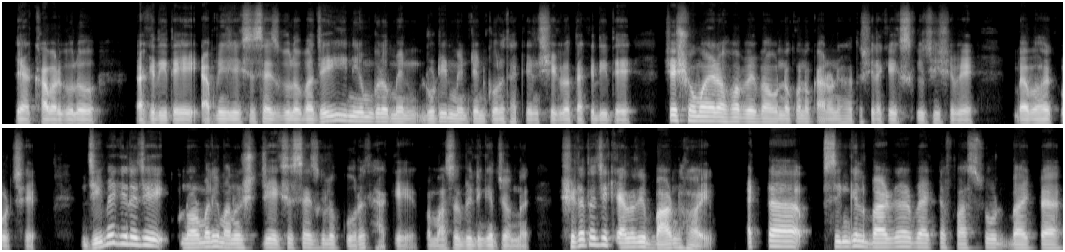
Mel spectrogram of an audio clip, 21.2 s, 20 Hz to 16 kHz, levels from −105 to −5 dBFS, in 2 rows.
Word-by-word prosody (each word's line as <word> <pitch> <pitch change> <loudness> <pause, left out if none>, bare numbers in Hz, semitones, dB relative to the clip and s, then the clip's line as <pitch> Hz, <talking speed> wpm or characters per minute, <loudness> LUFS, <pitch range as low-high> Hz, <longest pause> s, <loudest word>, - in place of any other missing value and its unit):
দেয়া 95 -1 +2
খাবারগুলো 90 -1 +3 0.5
তাকে - - +1
দিতে। 95 -1 +1 0.3
আপনি 100 - -2
যে 95 - +1
এক্সারসাইজ 95 0 -1
গুলো 95 -1 +2
বা 95 - +4
যেই 135 +5 +3 0.2
নিয়মগুলো 125 -2 +2
মেইন 100 -1 0 0.2
রুটিন 115 +4 -1
মেইনটেইন 100 +1 -2
করে 95 0 0
থাকেন 90 -1 -7
সেগুলো 90 +2 0
তাকে 90 - -5
দিতে। 90 -2 -2 0.4
সে 155 - +7
সময়ের 135 -3 +6
অভাবে 115 -2 +2
বা 105 - +2
অন্য 100 0 -1
কোনো 105 -1 -2
কারণে 95 0 -2
হয়তো 95 - -10
সেটাকে - - -6
এক্সকিউজ 95 -4 -7
হিসেবে 85 -1 -4 0.5
ব্যবহার 95 +1 +3
করছে। - - -6 0.6
জিম 125 +4 +2
এ - - +3
গেলে 220 -2 +5
যে, 190 - +6 0.4
নরমালি 130 +5 +4
মানুষ 120 0 +1 0.2
যে 125 - 0
এক্সারসাইজ 120 0 -2
গুলো 115 -1 -2
করে 90 +6 -2
থাকে - - -6 0.2
বা - - -10
মাসল 90 +3 -3
বিল্ডিং 95 -2 -2
এর 90 - -7
জন্য। 85 -2 -3 0.5
সেটাতে 180 +7 +3
যে 200 - +4
ক্যালোরি 135 +1 +5
বার্ন 105 +4 +5
হয়, 85 - 0 0.4
একটা 155 - +3 0.5
সিঙ্গল 150 +2 +2
বার্গার 130 +3 +5
বা 130 - +3
একটা 125 +2 -8
ফাস্ট 110 0 -4
ফুড 120 -1 -3
বা 105 - +5
একটা 105 +1 +2
110 Hz, 175 wpm, -24 LUFS, 95-130 Hz, 0.6 s, সে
